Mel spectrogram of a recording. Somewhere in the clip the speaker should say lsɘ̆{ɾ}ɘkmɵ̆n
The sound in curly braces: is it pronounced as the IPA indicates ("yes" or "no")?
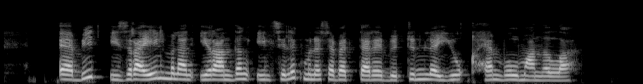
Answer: no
